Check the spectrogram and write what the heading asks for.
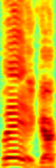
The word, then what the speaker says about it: Pegan: No, he said Pegan with a P, like Pancho!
